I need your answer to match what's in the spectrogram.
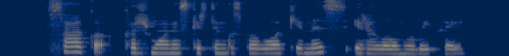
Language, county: Lithuanian, Šiauliai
